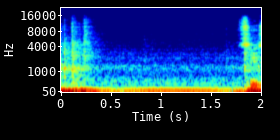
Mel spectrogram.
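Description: A few keystrokes on a computer keyboard, typing briefly, over a steady low hum.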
